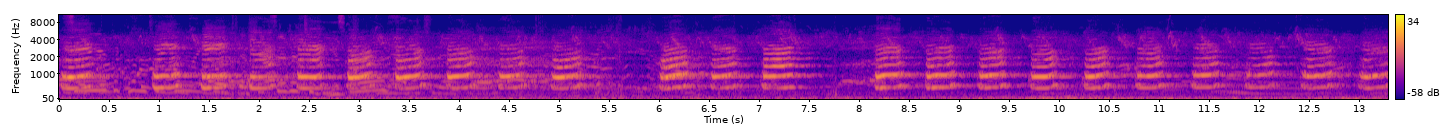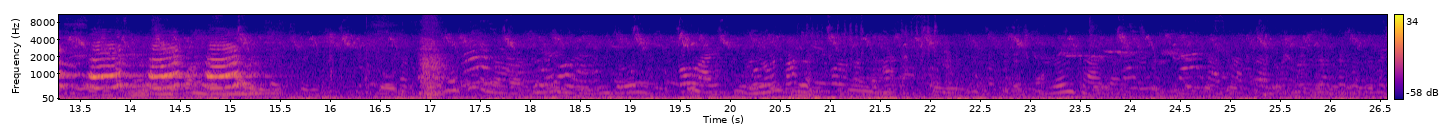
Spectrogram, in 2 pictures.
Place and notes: Berliner Zoo - disturbed seal
the seal was trying to convince the other seals to play with it and was very disappointed that they wouldn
